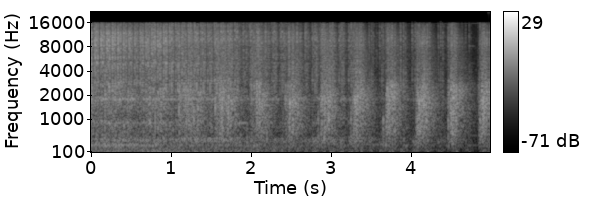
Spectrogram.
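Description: Game-show prize wheel spinning, its pointer clacking against the rim pegs in a run of ticks that slows steadily as the wheel winds down, to about two ticks a second near the end.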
